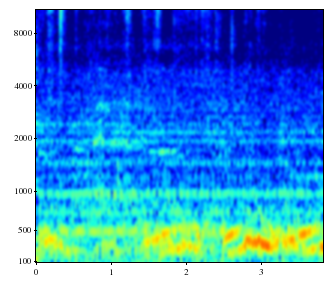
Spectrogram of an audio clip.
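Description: Racing pigeons coo in a dim breeding loft, several soft, rolling calls overlapping at close range and repeating steadily, with no talk over them.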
